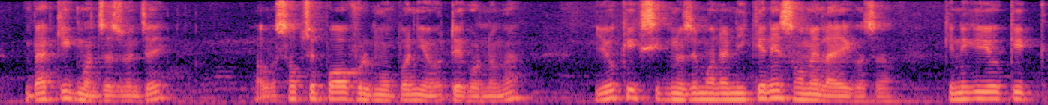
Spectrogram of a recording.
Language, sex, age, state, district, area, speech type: Nepali, male, 18-30, West Bengal, Darjeeling, rural, spontaneous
